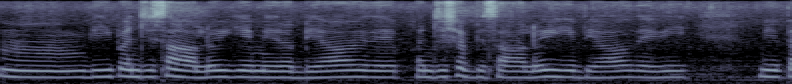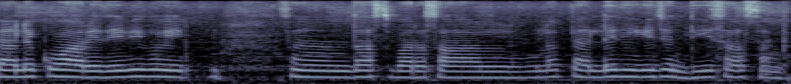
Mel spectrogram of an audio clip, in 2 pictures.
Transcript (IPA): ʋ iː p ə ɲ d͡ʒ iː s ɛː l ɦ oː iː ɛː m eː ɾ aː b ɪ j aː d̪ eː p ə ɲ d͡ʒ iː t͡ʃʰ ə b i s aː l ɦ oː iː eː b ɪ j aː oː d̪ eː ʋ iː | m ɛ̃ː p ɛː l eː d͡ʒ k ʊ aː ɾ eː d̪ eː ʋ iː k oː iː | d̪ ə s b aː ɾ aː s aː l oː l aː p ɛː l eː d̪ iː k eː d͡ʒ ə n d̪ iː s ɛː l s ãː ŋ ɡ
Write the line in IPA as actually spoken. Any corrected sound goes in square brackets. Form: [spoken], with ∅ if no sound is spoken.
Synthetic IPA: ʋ iː p ə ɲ d͡ʒ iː s [aː] l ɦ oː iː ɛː m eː ɾ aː b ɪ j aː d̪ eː p ə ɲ d͡ʒ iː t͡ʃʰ ə b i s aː l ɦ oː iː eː b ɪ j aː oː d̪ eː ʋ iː | m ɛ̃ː p ɛː l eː [∅] k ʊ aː ɾ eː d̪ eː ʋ iː k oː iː | d̪ ə s b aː ɾ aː s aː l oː l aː p ɛː l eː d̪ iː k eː d͡ʒ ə n d̪ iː s [aː] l s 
